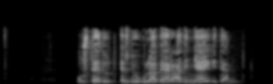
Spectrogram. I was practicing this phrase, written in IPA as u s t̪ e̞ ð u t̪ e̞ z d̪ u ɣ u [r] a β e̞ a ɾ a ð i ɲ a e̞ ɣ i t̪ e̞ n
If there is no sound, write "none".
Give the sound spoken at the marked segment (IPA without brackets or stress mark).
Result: l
